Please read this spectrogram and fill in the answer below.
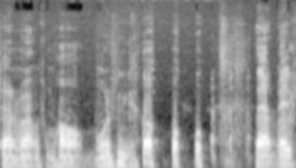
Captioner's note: chuckles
